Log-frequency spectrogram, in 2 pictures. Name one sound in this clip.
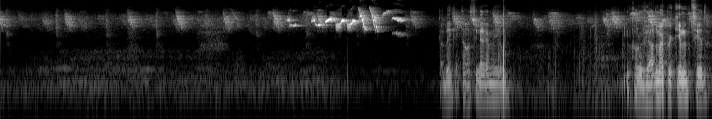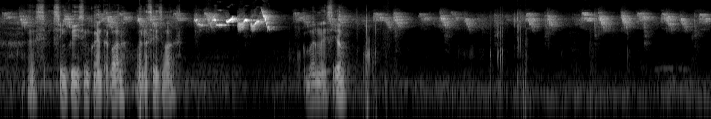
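A caged bird chirps and trills repeatedly, close by.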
